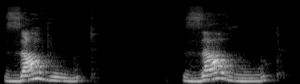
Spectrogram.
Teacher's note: О, not stress, pronounce it as а.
